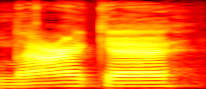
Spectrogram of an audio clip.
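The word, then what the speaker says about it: معك: Yang penting ingat, ain itu kalau membacanya nggak boleh terlalu kuat ditekan makhrajnya. Lebih rileks lagi. Gitu ya Ibu Hamizah. Iya, siap Ustaz. Boleh dibaca terakhir, diulangi. Ma'aka.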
